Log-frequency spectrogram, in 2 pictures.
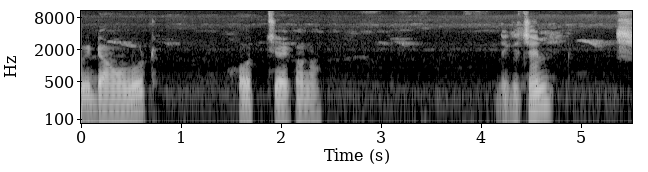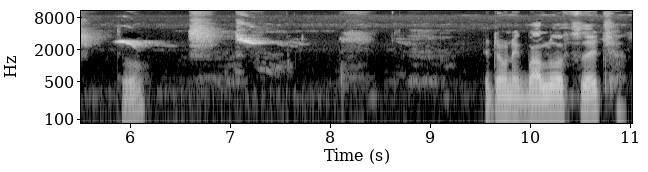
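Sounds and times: bird chirping: 0.0s - 3.6s, 4.2s - 9.1s.

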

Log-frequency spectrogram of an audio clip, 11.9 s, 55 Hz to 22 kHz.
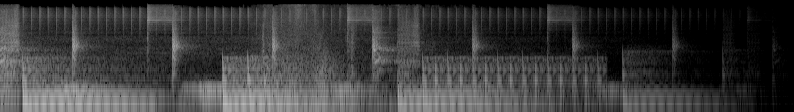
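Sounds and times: whooshing sweep: 3.7s - 7.3s.

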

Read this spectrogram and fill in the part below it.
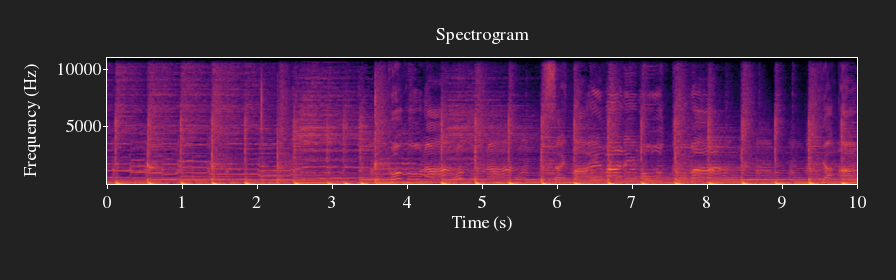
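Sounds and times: electric guitar: 0.0s - 10.0s
live band playing pop: 0.0s - 10.0s
person singing: 3.6s - 8.8s, 9.4s - 10.0s.

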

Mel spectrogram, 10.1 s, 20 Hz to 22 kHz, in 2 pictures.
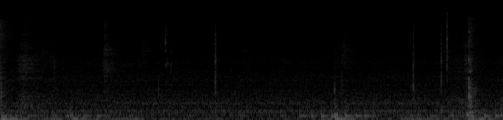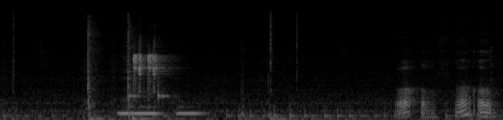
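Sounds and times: phone buzzing: 6.2s - 7.1s.

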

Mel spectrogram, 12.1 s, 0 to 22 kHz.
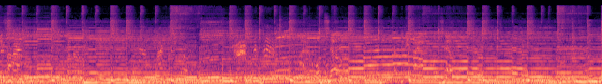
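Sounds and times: slow country instrumental guitar: 0.0s - 12.0s.

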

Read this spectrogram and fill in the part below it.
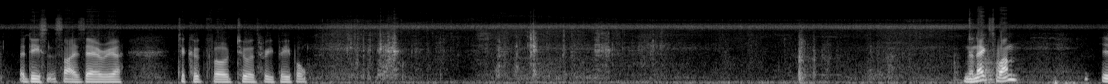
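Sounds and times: crickets trilling: 0.0s - 11.0s
faint clicks and rustles: 3.3s - 9.7s.

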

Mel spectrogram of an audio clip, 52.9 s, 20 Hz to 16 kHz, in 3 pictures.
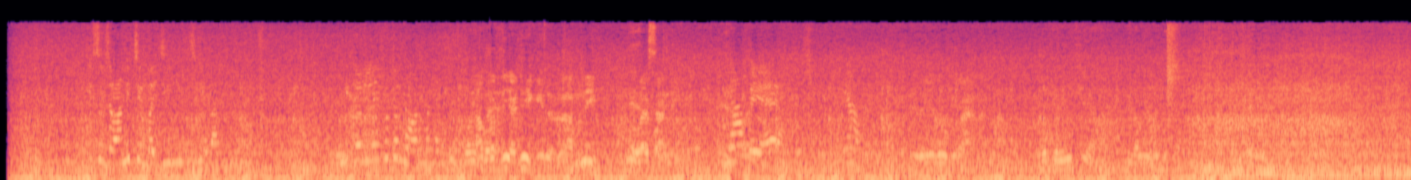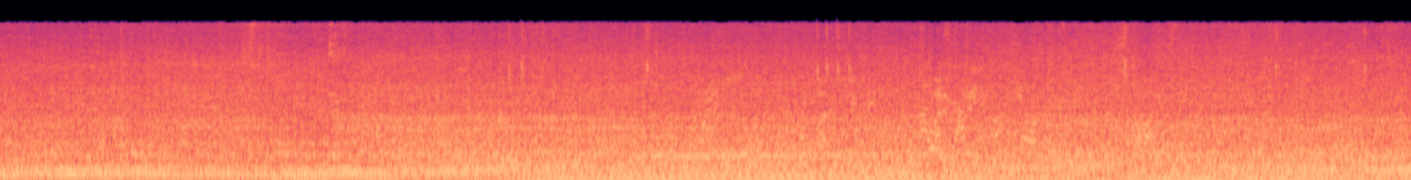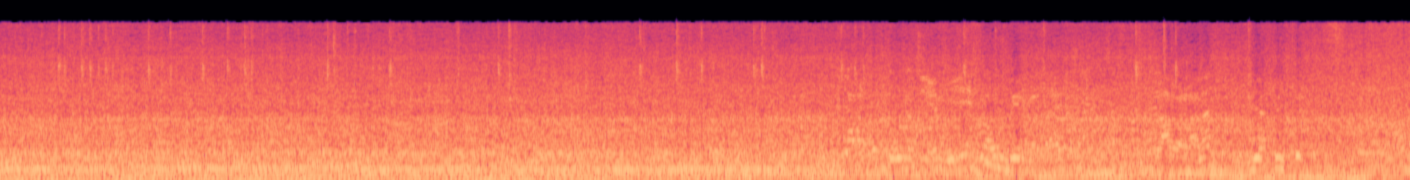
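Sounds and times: heavy vehicle engine from cab: 0.1s - 52.9s
rattles and clicks: 23.4s - 24.6s, 33.2s - 46.3s.

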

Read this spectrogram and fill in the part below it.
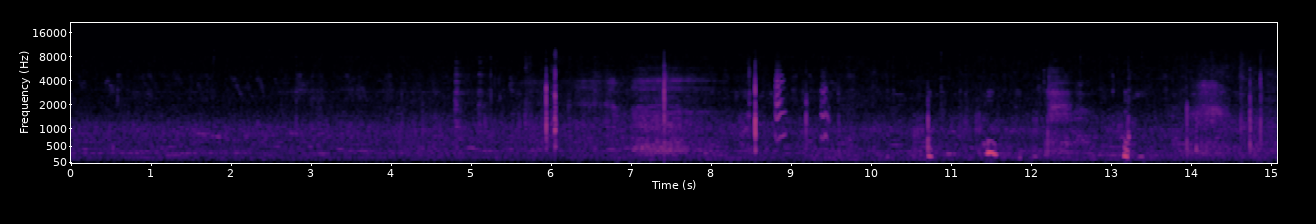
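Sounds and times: cat meowing: 8.8s - 9.6s.

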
